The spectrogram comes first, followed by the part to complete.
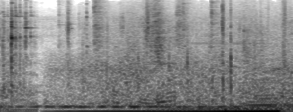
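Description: A deep, low soundtrack drone swells steadily and cuts off abruptly at the end. Under it runs a steady low hum, and a few light metallic clinks come near the start.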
